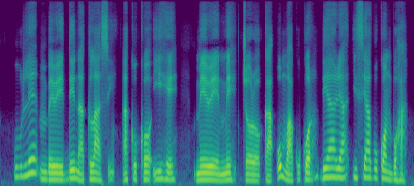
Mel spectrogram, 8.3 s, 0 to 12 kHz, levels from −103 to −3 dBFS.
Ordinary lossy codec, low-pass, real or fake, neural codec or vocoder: none; none; fake; codec, 24 kHz, 0.9 kbps, WavTokenizer, large speech release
